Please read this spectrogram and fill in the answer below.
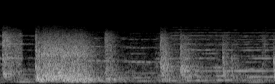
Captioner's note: golpes de arma; música emocionante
